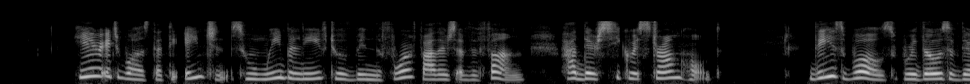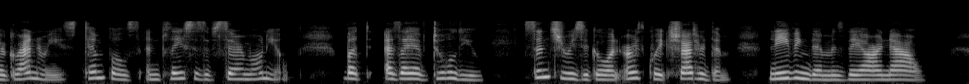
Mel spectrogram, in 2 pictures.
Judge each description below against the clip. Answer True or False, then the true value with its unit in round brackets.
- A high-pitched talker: True (250 Hz)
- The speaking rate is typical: True (160 wpm)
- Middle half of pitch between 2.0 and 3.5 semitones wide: False (4.0 semitones)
